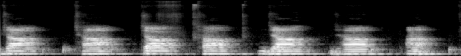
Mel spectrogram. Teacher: चा वर्ग का उच्चारण स्थान तालु से होता है, अतः इसे तालव्य व्यंजन कहते हैं।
